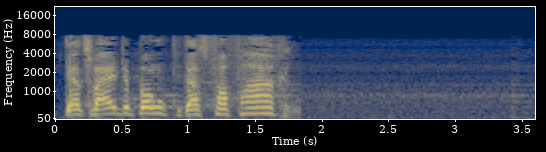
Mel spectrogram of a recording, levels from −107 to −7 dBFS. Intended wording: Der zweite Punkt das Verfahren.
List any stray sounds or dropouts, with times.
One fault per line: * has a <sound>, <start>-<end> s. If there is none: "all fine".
all fine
